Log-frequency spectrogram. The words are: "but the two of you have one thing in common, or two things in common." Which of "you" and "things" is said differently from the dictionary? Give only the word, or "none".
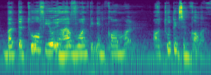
things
